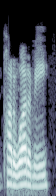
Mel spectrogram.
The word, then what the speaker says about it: Potawatomi: to refer to us by our native name, but would be Bodwe Wadmi for me, or the English pronunciation, Potawatomi.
